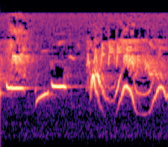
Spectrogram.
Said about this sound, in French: Les experts s'entendent définitivement pour dire que les oiseaux mâles utilisent vraiment leur chant pour communiquer leur intérêt romantique pour les femelles.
